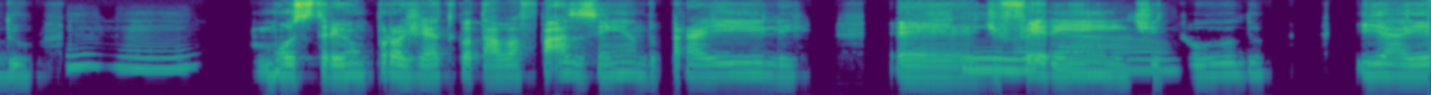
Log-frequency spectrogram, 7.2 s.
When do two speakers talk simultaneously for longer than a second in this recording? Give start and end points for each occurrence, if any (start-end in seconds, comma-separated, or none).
4.6-5.9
